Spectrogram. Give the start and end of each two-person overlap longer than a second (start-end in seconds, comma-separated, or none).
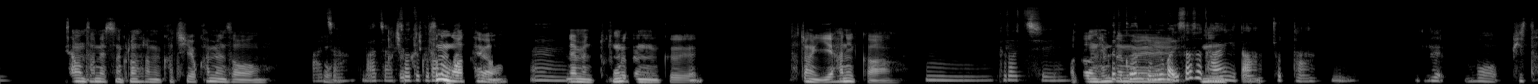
3.2-4.8, 10.7-12.3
